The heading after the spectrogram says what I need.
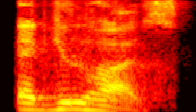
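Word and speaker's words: Agulhas: और दूसरी केप ऑफ एगुलहास ठीक है एगुलहास दूसरी केप है केप ऑफ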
